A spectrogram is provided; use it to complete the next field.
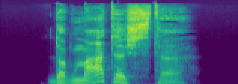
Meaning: inflection of dogmatisch: 1. strong/mixed nominative/accusative feminine singular superlative degree 2. strong nominative/accusative plural superlative degree
- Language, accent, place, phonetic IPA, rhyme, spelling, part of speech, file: German, Germany, Berlin, [dɔˈɡmaːtɪʃstə], -aːtɪʃstə, dogmatischste, adjective, De-dogmatischste.ogg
